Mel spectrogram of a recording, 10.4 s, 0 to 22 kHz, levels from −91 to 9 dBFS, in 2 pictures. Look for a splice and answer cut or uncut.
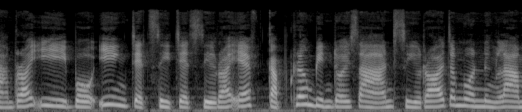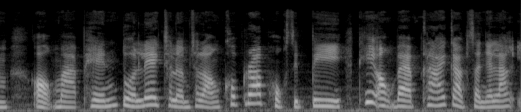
cut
